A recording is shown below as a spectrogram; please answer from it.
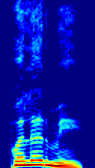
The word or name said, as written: ಪಲರ್ಮೆ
